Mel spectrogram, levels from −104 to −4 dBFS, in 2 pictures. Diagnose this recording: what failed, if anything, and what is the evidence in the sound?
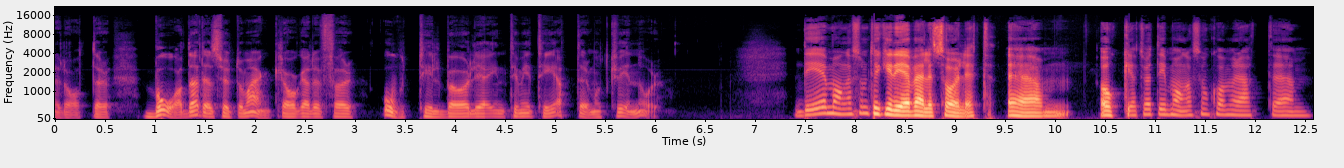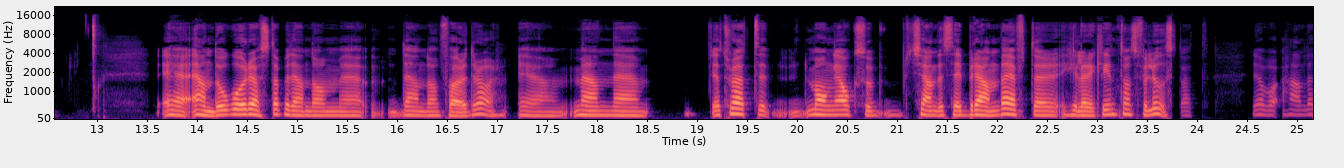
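Sudden gain jumps occur at 4.30–4.49 s (about 6 dB down), 8.19–10.74 s between "är många som" and "jag tror att det" (about 12 dB up), and from 23.74 s onward (about 19 dB down). Speech and background noise shift together, so the waveform envelope steps abruptly and the spectrogram darkens or brightens evenly across all frequencies. The likely cause is a digital gain change applied without a ramp.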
